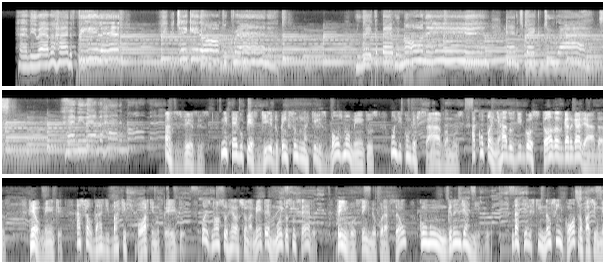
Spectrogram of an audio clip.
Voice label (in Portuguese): Masculino; Amigo Distante; Telemensagens 2017; Saudades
